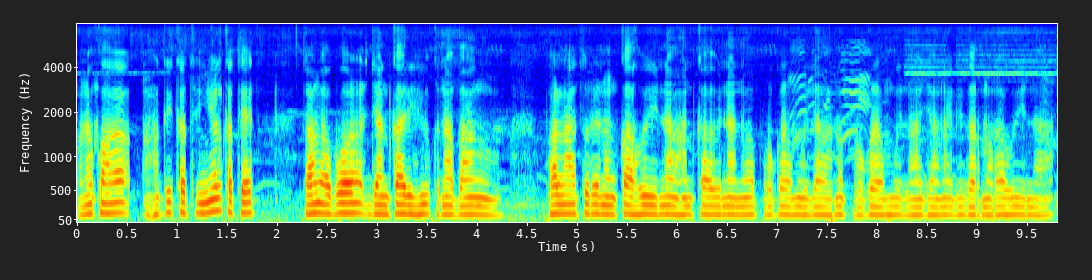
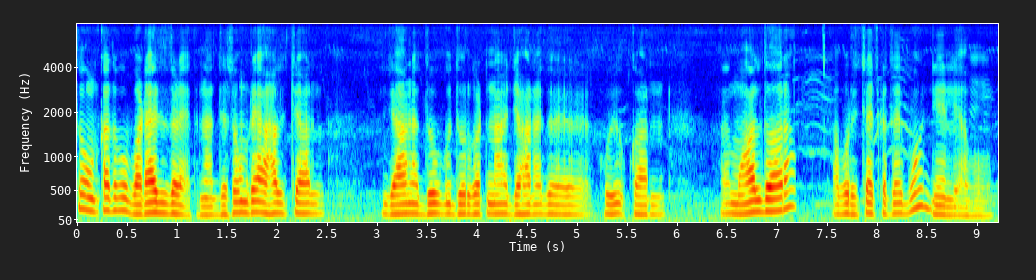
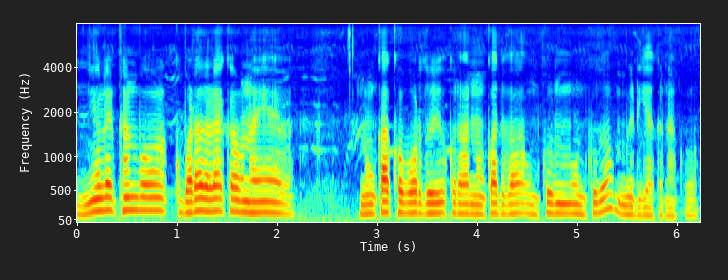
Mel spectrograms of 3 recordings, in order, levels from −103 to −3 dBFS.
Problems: none marked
